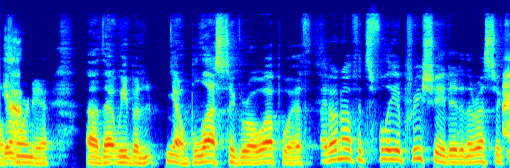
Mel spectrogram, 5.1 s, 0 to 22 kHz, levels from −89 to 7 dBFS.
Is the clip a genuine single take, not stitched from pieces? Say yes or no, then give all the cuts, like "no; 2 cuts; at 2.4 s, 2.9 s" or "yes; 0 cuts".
no; 1 cut; at 3.3 s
